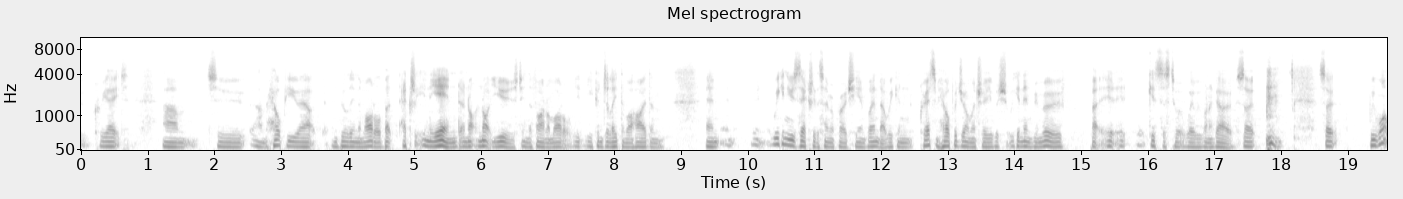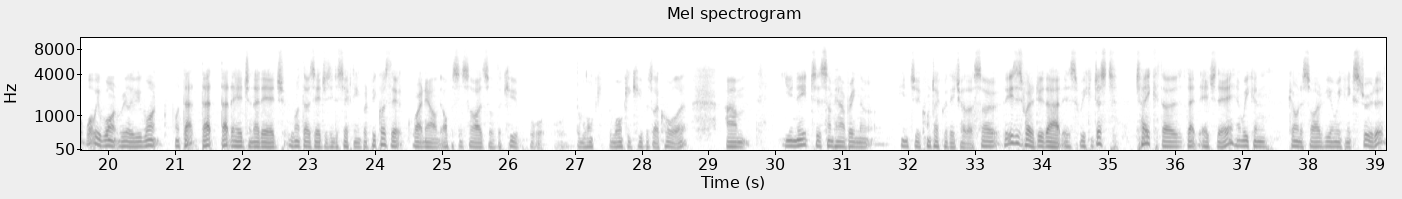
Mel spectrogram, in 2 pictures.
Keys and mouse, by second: 10.3-11.9 middle drag, 12.5-13.8 middle drag, 20.4 2, 21.0 click, 22.4 shift+click, 23.8-26.2 middle drag, 30.8-32.8 middle drag, 33.6 1, 34.2 click, 36.3 middle click, 39.1 e.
